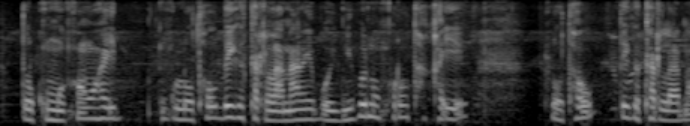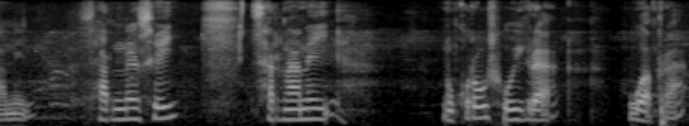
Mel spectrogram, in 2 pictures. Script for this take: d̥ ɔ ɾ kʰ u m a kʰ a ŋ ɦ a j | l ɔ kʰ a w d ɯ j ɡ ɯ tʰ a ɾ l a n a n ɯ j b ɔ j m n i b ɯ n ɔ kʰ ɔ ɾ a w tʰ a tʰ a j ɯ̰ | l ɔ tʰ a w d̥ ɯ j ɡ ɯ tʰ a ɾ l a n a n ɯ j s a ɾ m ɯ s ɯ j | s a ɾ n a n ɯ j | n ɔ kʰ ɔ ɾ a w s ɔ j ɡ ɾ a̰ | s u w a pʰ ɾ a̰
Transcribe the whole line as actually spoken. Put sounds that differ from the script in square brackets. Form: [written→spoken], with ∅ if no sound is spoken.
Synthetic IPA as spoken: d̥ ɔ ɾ kʰ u m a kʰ a ŋ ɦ a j | l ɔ [kʰ→tʰ] a w d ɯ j ɡ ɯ tʰ a ɾ l a n a n ɯ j b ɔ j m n i b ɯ n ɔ kʰ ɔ ɾ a w tʰ a [tʰ→kʰ] a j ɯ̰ | l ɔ tʰ a w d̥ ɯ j ɡ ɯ tʰ a ɾ l a n a n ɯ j s a ɾ [m→n] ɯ s ɯ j | s a ɾ n a n ɯ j | n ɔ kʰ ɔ ɾ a w s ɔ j ɡ ɾ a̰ | [s→h] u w a pʰ ɾ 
